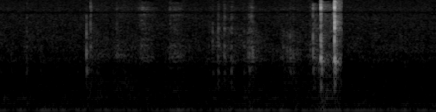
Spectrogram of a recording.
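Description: A circuit board clicks as fingers handle it.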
